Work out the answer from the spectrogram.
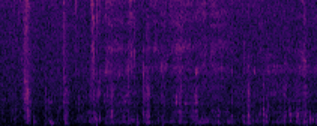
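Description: Close-miked chewing of a chicken ranch wrap with crispy chicken and lettuce: faint mouth sounds with scattered small crunches and wet clicks.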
